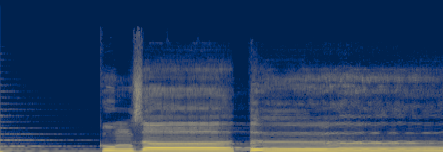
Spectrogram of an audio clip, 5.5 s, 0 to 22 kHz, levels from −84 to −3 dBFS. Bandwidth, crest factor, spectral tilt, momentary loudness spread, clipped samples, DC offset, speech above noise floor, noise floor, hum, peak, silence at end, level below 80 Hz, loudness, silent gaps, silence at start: 14.5 kHz; 14 dB; -5.5 dB/octave; 6 LU; under 0.1%; under 0.1%; 30 dB; -49 dBFS; none; -8 dBFS; 0 s; -54 dBFS; -21 LUFS; none; 0 s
